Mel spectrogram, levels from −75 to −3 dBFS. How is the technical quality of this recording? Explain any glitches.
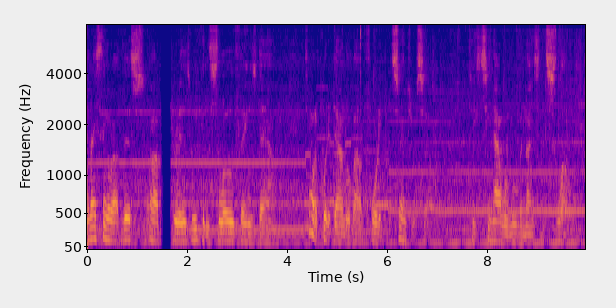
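The recording has one glitch, a dropout, and it carries the band limit of a call path: nothing above 8 kHz, which points to a wideband codec such as G.722.

From 1.46 to 1.68 s there is a long network dropout, likely caused by packets failing to arrive. About 200 ms of audio is lost. The receiver extends the last sound for roughly 196 ms as a fading buzz or hiss, with about 90 ms of silence, before the audio resumes further along.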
